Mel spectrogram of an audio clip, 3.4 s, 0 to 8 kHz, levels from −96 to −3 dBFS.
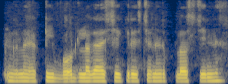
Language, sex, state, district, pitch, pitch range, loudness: Bengali, male, West Bengal, Malda, 125 Hz, 120-125 Hz, -19 LUFS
